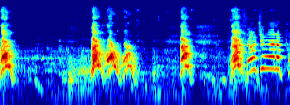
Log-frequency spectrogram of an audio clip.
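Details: Pet Boston Terrier/Pug mix indoors barking at dogs on television: scattered single and double barks at irregular gaps, ending in a whiny, tonal yelp, with a woman talking over the last part.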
